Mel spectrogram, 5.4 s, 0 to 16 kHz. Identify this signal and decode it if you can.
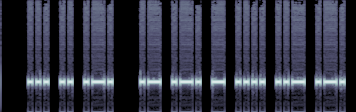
Morse code, heard as a keyed tone, about 20 wpm, 1000 Hz. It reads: SIR ARTHUR
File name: qotdfiles / 20wpm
